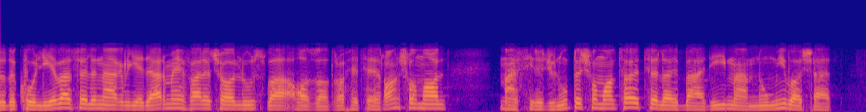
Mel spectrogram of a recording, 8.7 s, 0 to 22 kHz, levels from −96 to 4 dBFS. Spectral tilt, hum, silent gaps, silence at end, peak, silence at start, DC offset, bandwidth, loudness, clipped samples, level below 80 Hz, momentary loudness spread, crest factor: -5 dB/octave; none; none; 0.35 s; -10 dBFS; 0 s; under 0.1%; 4.5 kHz; -28 LUFS; under 0.1%; -66 dBFS; 6 LU; 18 dB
